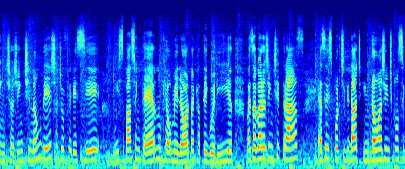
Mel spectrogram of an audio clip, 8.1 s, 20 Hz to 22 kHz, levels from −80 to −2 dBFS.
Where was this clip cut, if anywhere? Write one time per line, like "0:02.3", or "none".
0:04.7
0:07.2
